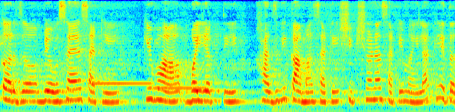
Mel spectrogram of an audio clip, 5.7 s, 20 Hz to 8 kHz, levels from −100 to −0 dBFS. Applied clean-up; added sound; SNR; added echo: none; Subway, metro, underground; 15 dB; reverberation time 2.1 s.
